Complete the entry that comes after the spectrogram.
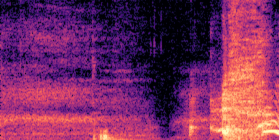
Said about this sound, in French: à tes souhaits.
